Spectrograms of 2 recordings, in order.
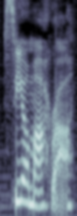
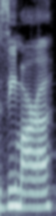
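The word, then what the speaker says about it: Xiomara: X I O M A R A. I get that it looks intimidating at first, but it's not rocket science. Sio Mahra.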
